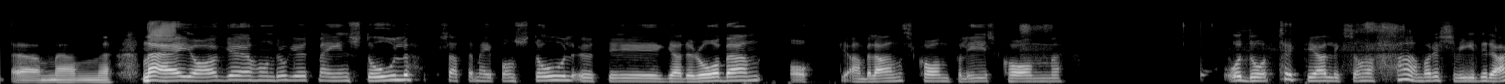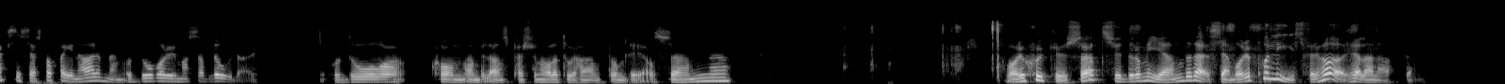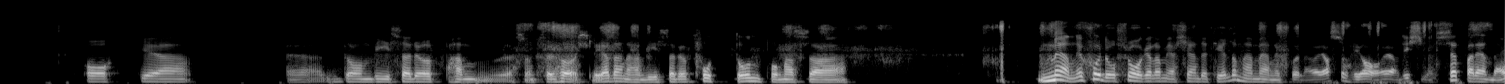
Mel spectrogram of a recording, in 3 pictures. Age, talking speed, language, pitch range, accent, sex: 60-79, 140 wpm, Swedish, 115-170 Hz, native, male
